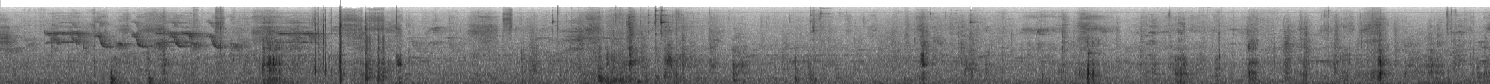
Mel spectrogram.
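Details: Reunion after five months of two dogs, Rolex the female Shar Pei and Ellie the Kelpie cross: a run of high, wavering whines in the opening seconds, then sharp taps, rustling and scattered thumps.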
